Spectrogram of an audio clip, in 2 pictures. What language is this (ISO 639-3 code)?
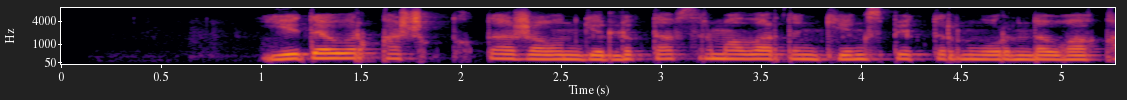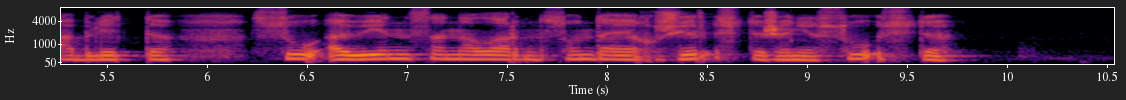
kaz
